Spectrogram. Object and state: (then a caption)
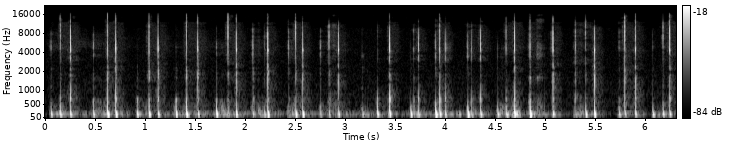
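Plastic skincare bottle. A small white plastic skincare bottle is held in both hands while long nails tap and scratch its labeled side. A quick, uneven series of sharp, dry clicks with bright, crisp highs over a soft low thump follows. Each tap dies almost instantly, with faint scratchy rustling between them.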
